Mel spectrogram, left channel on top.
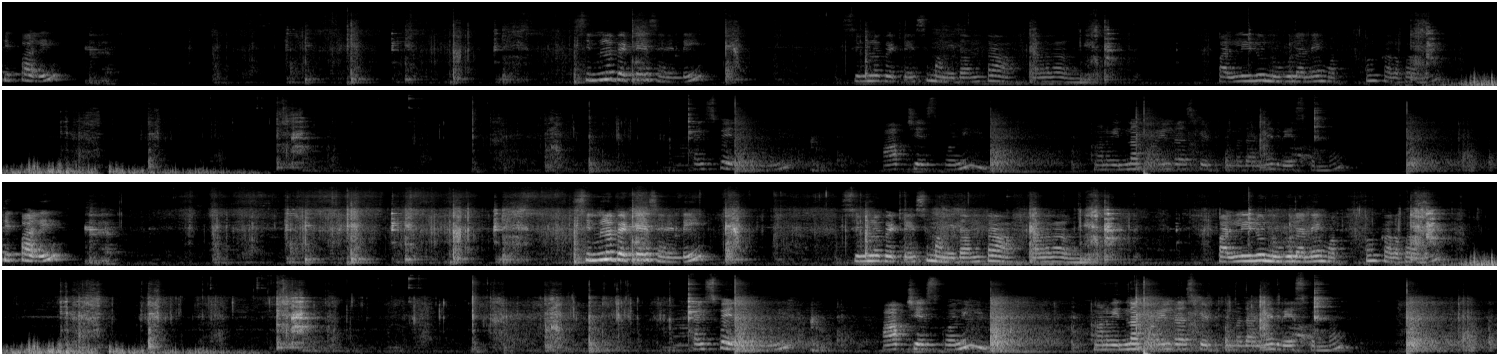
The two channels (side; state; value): left; quieter; 14.4 dB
